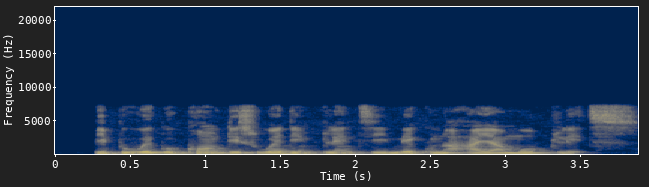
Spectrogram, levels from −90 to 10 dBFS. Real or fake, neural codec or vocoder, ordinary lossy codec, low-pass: real; none; none; 7.2 kHz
